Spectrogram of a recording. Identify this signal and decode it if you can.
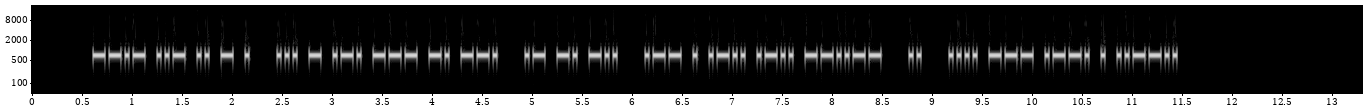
Morse code, heard as a keyed tone, about 32 wpm, 700 Hz. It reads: QUITE STRONG AND WELL, I HOPE?
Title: Sentences from Top 1000 Words - Review Part 3 - 30wpm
